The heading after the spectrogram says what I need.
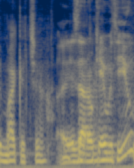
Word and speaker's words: Makhachev: How do you pronounce? I want to make sure I say your last name right. Makachev. Makache. Makachev. I was wondering I don't want to get in a fight right now. Makacho.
